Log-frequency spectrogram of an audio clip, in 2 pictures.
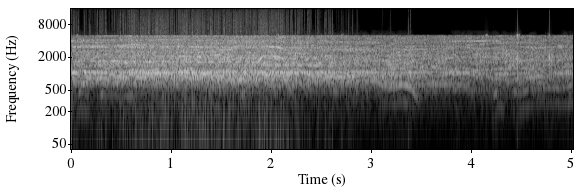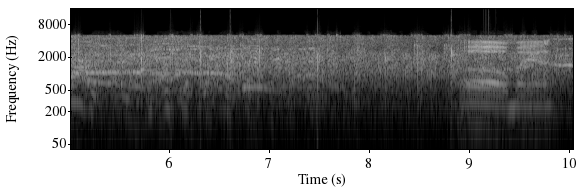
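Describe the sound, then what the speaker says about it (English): Loud crowd applause and cheering at a governor's victory celebration, a thick roar of clapping and whoops that slowly fades, with a few voices breaking through near the end. "How about a big applause for this bunch of"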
